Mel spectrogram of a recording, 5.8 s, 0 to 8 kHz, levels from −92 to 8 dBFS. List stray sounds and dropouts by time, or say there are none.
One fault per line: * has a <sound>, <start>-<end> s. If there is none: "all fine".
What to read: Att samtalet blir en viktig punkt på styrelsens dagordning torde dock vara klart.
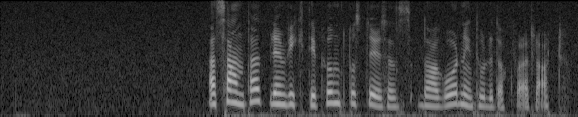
all fine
